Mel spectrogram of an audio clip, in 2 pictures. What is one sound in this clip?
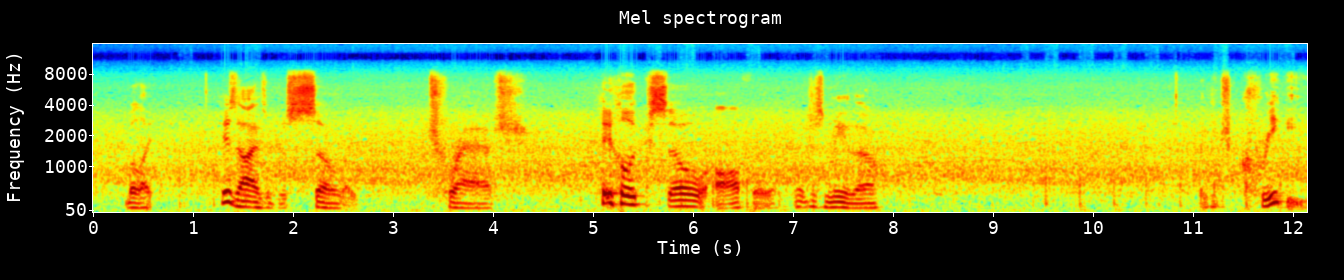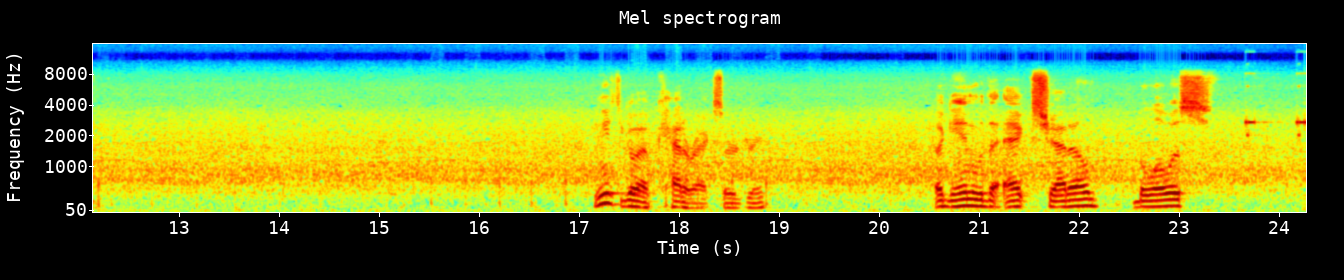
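A young man talks through a headset microphone.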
